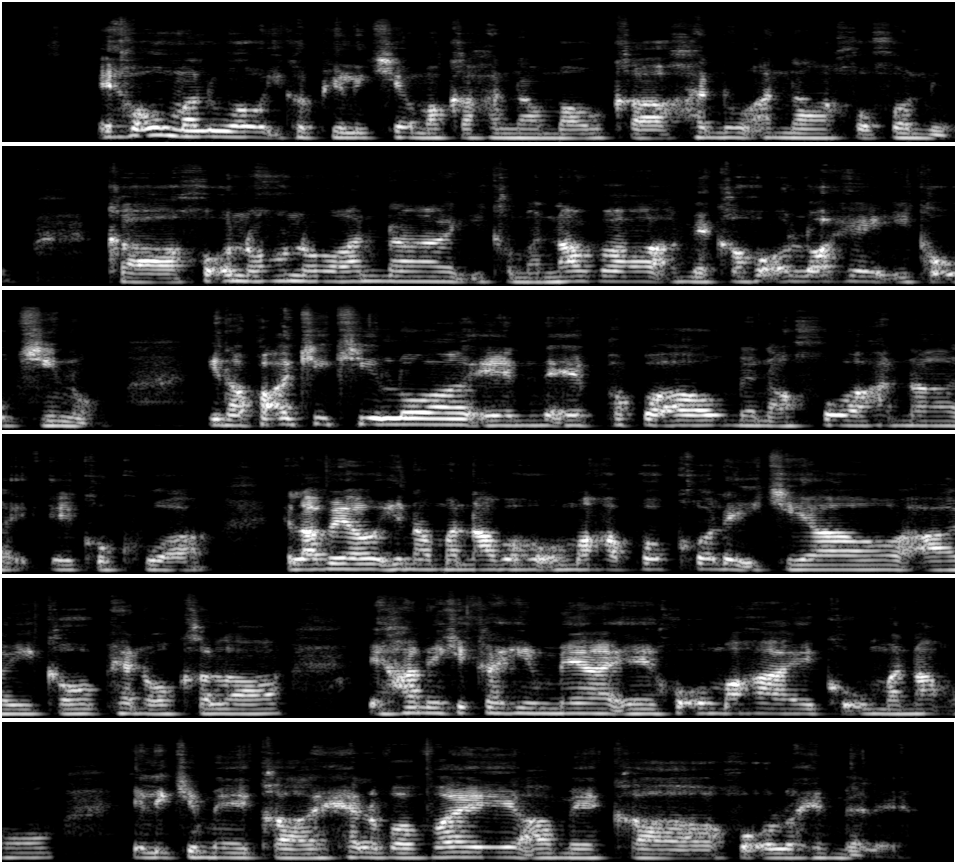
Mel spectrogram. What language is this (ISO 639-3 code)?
haw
